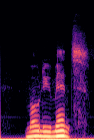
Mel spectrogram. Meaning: monument
- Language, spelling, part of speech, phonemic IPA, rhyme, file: Dutch, monument, noun, /ˌmoːnyˈmɛnt/, -ɛnt, Nl-monument.ogg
